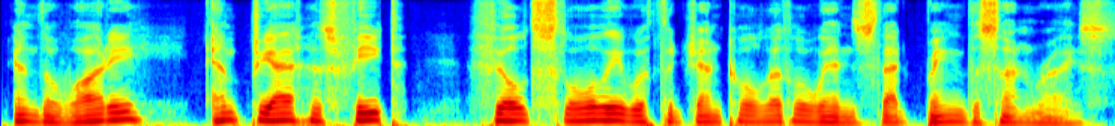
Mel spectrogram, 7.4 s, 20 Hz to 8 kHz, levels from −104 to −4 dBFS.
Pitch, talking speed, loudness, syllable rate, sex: 100 Hz, 145 wpm, -17 LUFS, 3.9 syllables/s, male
